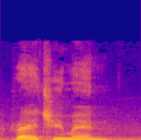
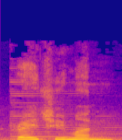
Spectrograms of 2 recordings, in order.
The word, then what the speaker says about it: regimen: Từ số 25, chúng ta có danh từ là regimen. Ngoài ra thì từ này còn có một cách đọc khác là regimen. Và cả hai cách này thì chúng ta đều nhấn ở âm 1 nhé.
